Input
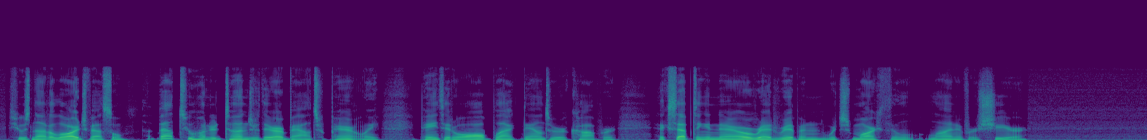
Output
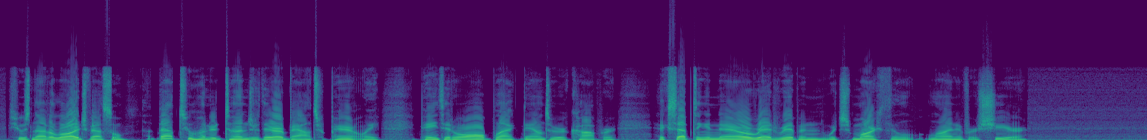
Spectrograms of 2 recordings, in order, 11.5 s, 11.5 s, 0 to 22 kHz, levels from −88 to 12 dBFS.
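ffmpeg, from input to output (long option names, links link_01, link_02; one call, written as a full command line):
ffmpeg -i in.wav -af "asoftclip=type=tanh:threshold=-18dB,volume=8.5dB" out.wav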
